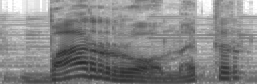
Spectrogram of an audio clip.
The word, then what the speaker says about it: барометр: запам'ятати ще один нюанс якщо компонент метр містить назви вимірювальних приладів то наголос там незмінно припадає на голосний звук що передує цьому компонентові барометр спідометр термометр дозиметр А тепер уважно послухаймо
